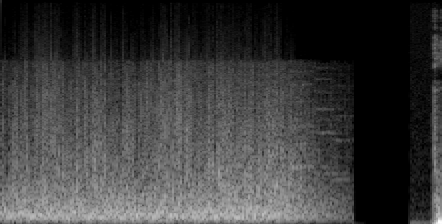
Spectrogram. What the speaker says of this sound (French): explosion atomique pourtant destinée à décimer des milliers de personnes en une fraction de seconde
